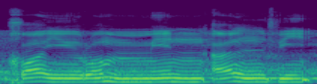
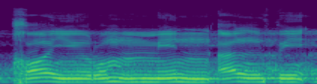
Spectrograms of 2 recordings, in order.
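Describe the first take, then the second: Both takes have the same delivery.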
